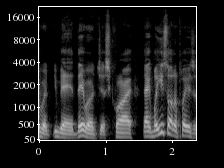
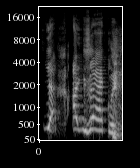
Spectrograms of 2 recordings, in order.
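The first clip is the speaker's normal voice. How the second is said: laughing; 14 semitones higher than usual. Real, not acted. Laughing at cohost's fantasy loss.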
